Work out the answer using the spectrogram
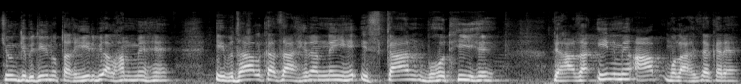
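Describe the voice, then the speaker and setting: A man teaching a tajweed lesson to a class, explaining slowly, drawing out sounds and asking his students questions. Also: high voice, a little mellow. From Pakistan. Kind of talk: classroom Quran recitation lesson.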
